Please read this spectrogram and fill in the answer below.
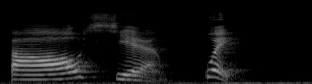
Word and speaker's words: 保险柜: You should pronounce this first one in second term because there's two third term. 保险柜.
